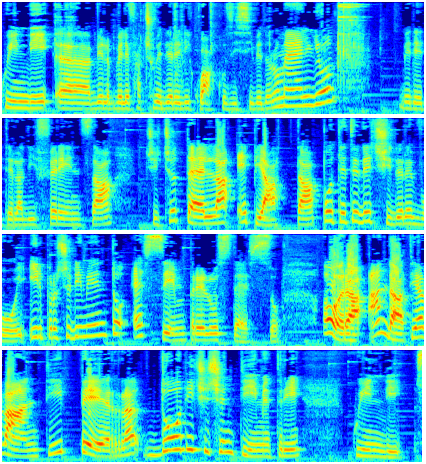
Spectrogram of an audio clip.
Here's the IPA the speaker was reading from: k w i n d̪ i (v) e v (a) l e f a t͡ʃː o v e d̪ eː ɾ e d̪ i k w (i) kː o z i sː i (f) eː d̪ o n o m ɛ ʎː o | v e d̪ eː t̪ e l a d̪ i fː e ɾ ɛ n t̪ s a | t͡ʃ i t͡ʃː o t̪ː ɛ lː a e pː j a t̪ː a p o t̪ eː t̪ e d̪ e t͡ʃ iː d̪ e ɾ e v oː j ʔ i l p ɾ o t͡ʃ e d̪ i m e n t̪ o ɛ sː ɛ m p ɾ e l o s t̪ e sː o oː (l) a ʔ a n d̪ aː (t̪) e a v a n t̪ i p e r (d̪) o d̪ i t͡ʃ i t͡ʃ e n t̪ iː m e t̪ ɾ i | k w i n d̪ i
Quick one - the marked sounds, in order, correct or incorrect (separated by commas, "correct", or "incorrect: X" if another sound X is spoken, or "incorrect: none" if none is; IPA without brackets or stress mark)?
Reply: correct, incorrect: e, incorrect: a, incorrect: v, incorrect: ɾ, correct, correct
